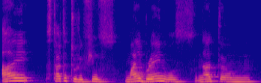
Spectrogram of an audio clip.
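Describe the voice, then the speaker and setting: A language vlogger whose first language is Kyrgyz tells casual personal stories to camera in a slow, mellow, medium-pitched voice. She's animated and exasperated, repeating words for emphasis and repeating herself a lot when frustrated.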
